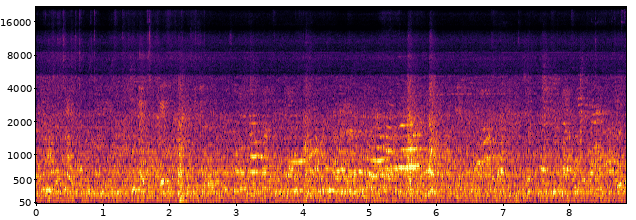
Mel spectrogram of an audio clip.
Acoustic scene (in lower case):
crowded indoor space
